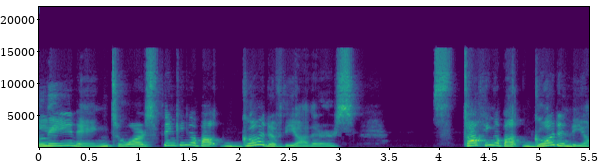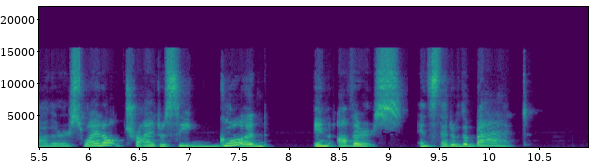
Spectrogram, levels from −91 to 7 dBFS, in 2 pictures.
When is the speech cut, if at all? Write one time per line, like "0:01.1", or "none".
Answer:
0:06.4
0:09.2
